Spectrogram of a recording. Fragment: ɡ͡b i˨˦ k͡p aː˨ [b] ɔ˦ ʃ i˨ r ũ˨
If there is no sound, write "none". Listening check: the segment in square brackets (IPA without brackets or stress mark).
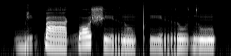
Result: ɡ͡b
